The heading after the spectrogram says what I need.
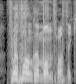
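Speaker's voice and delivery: put-on Manchester accent. Retelling how a friend named a live stream: imitating Nick's Mancunian accent. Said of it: "in his amazing accent".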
